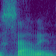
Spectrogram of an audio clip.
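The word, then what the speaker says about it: Samhain: sa mga ah nagce-celebrate ng samain Paano ba bigkasin yit saen so sawin so sa mga nagce-celebrate ng sawin happy sawin which is October 31 to November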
